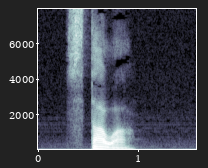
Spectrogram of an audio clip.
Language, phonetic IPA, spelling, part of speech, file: Polish, [ˈstawa], stała, noun / adjective / verb, Pl-stała.ogg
